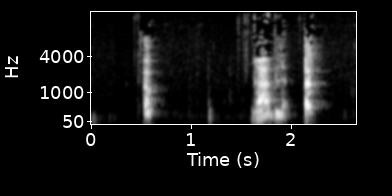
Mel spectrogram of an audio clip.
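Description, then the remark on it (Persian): A series of sharp hiccups, about four spaced irregularly over a few seconds, one of them faint and another drawn out with a voiced catch. “گاهی خنده، گاهی گریه، گاهی عدسه، حالام که سکسکه.”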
